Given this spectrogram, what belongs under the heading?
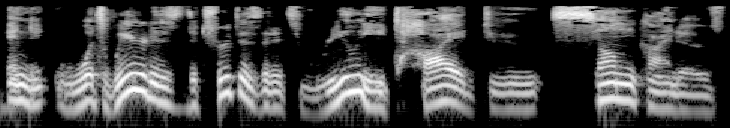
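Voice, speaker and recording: A man's voice: mid-range voice, big pitch swings, slow pace, dark tone, breathy edge, no room sound. A man co-hosting a podcast, discussing literature casually and thinking aloud in a tentative, hedging way. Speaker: podcast co-host.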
